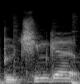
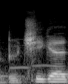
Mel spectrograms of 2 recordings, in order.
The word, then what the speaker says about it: 부침개: This is called Buchimgae or Buchimgae, depending on where you're from in Korea. I believe they pronounce it differently.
